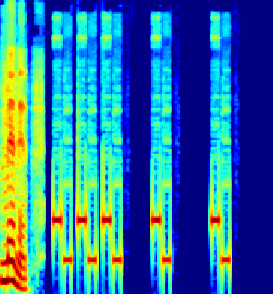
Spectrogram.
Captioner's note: beeping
